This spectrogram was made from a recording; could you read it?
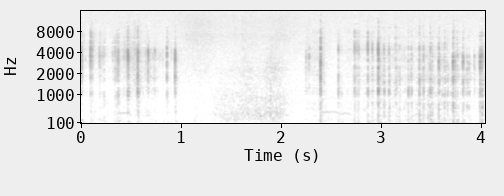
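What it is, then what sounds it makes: Textured vinyl sheet being scratched. A slim decorated rod-like tool, possibly metal, held in long-nailed fingers, is scratched and rubbed across a thin, flexible purple holographic vinyl sheet with a raised scale pattern draped over a microphone. Quick, crisp clicking scratches with bright high edges rattle off in uneven bursts. A softer, breathy rubbing swish fills the middle before the sharp clicks return.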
